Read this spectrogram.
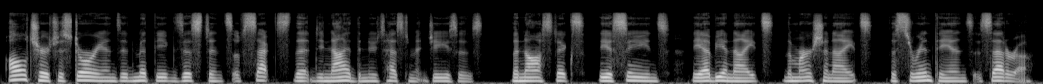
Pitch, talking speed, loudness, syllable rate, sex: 160 Hz, 140 wpm, -18 LUFS, 4.9 syllables/s, female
